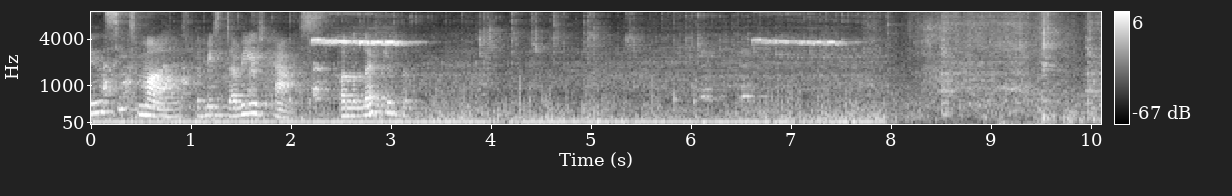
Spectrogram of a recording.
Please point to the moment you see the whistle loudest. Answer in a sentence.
The loudest moment of the whistle is at 3 seconds.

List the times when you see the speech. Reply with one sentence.
You can hear the speech from 0.0 to 3.2 s.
